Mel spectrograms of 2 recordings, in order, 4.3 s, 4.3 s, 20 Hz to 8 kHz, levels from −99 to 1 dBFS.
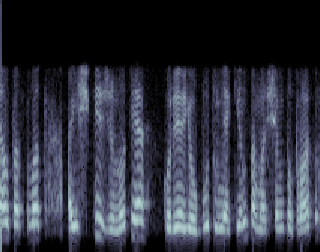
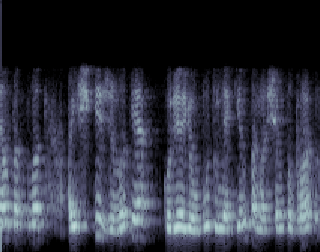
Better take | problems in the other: first | room echo; dies away in 0.3 s

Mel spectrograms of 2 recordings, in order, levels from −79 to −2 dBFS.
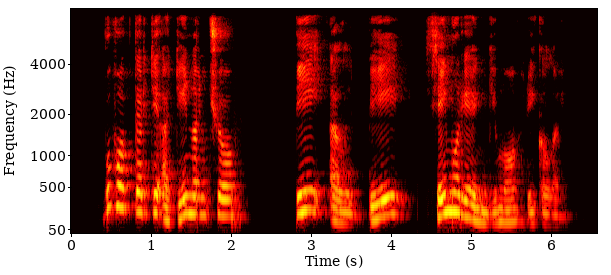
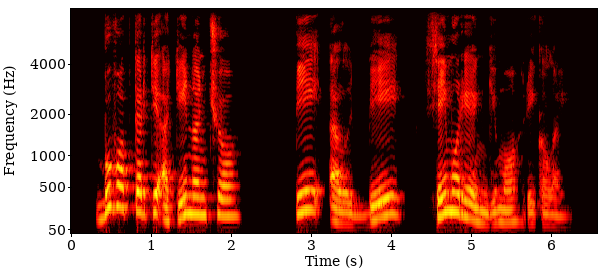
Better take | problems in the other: second | noise reduction (neural mask model DeepFilterNet 3)

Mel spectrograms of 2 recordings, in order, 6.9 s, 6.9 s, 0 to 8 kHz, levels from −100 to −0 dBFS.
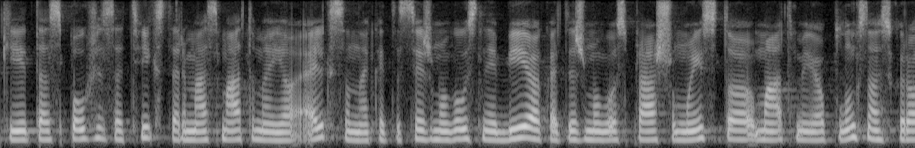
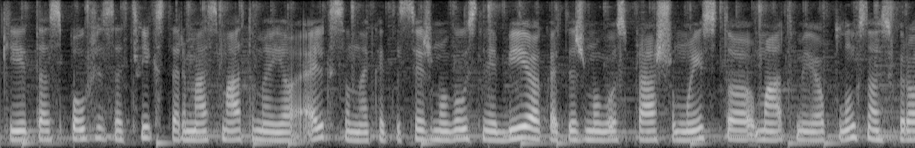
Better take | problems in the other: first | background sound (Acoustic guitar); 14 dB below the speech

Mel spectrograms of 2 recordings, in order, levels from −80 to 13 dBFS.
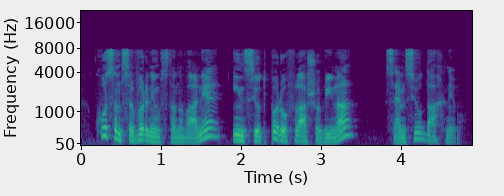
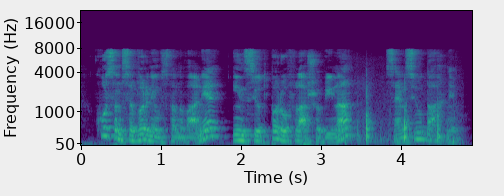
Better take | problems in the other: first | background sound (Walk, footsteps); 5 dB below the speech // room echo; dies away in 0.3 s

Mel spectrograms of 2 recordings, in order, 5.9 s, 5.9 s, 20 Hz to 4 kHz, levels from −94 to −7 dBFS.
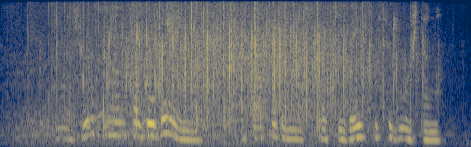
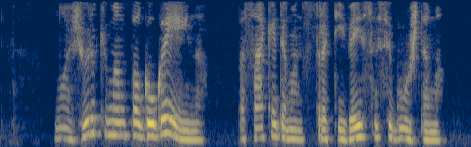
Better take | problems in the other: second | background sound (Applause / Crowd); 1 dB above the speech

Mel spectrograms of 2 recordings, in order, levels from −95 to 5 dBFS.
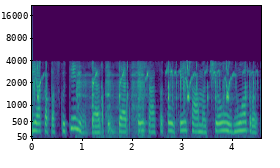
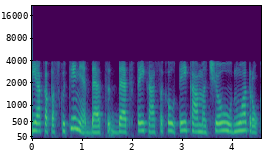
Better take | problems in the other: second | noise reduction (neural mask model RNNoise)

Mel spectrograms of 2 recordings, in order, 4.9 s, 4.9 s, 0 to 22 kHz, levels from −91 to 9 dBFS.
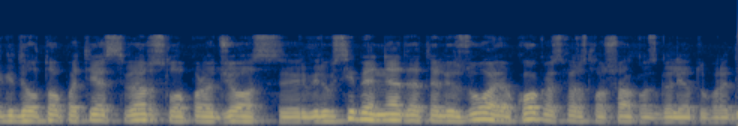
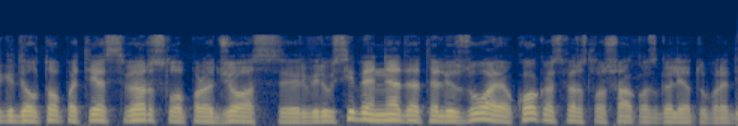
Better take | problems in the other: second | room echo; dies away in 0.2 s

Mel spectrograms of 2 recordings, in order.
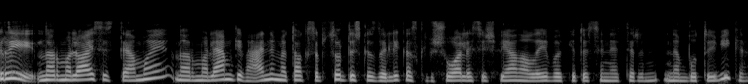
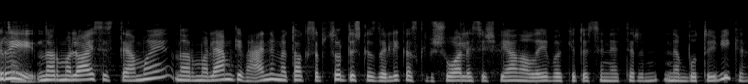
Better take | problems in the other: second | noise reduction (neural mask model Resemble Enhance denoiser)

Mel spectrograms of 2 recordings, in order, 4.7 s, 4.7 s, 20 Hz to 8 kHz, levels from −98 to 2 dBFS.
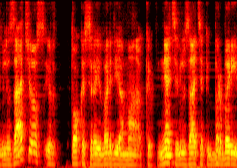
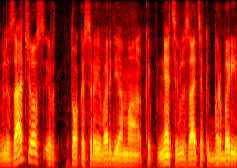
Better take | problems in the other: second | noise reduction (neural mask model DeepFilterNet 3)

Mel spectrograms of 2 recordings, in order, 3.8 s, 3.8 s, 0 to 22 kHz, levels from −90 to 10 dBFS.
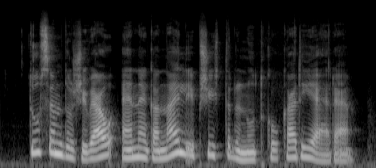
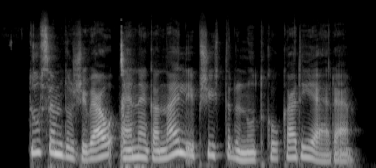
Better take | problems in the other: first | noise reduction (neural mask model Resemble Enhance denoiser)

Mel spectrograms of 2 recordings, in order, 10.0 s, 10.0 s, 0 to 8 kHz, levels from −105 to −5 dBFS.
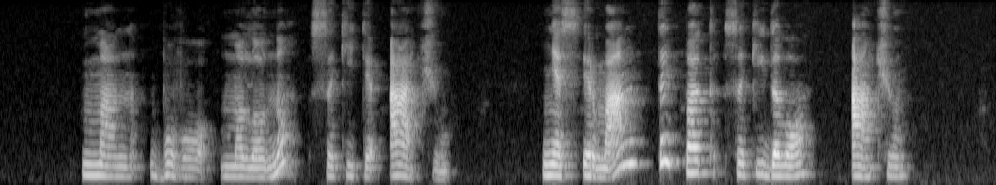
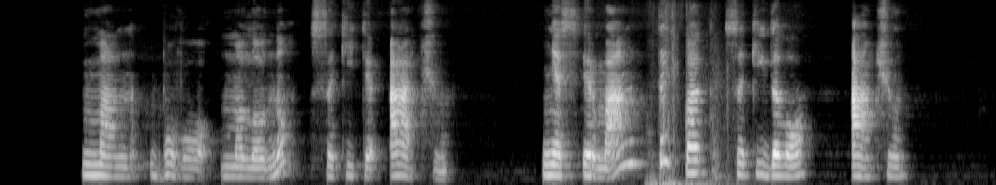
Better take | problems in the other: first | noise reduction (neural mask model DeepFilterNet 3)

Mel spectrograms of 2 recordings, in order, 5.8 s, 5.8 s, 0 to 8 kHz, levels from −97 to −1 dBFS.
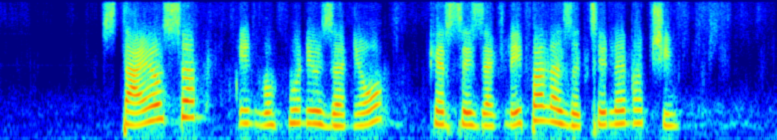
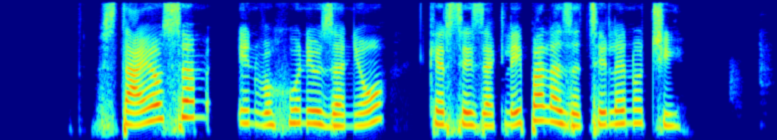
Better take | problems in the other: second | noise reduction (neural separator model SepFormer DNS4)

